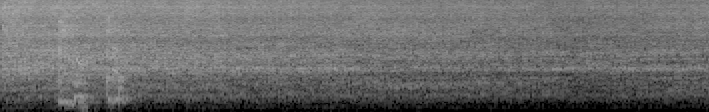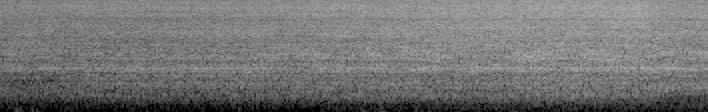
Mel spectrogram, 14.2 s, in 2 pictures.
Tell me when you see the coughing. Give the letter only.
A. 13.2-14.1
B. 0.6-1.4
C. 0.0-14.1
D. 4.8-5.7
B.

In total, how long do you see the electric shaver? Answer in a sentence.
The electric shaver can't be heard in this clip.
